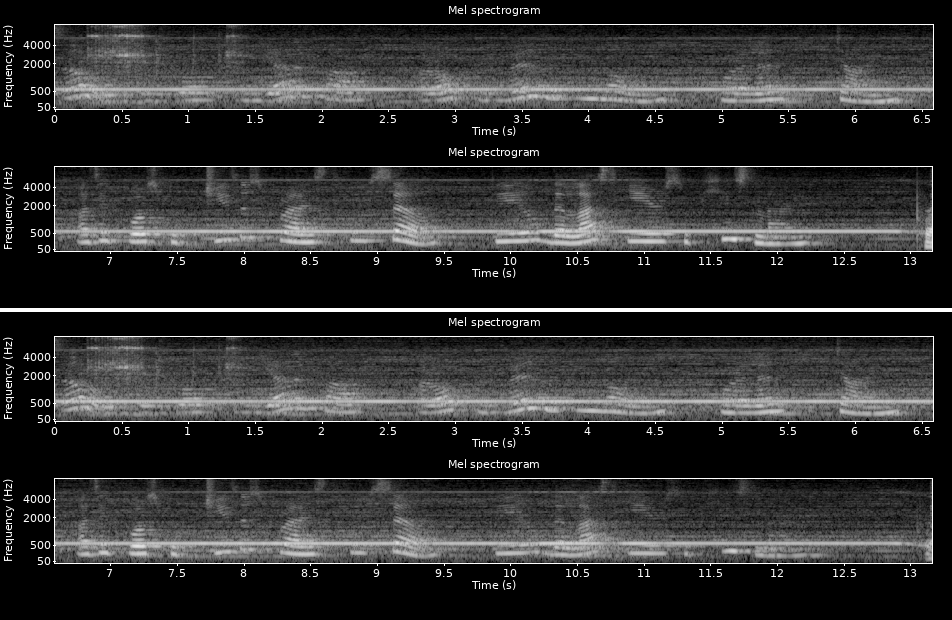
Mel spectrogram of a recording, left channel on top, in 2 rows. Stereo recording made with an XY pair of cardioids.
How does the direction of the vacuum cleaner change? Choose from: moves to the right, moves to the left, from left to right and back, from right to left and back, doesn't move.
doesn't move.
